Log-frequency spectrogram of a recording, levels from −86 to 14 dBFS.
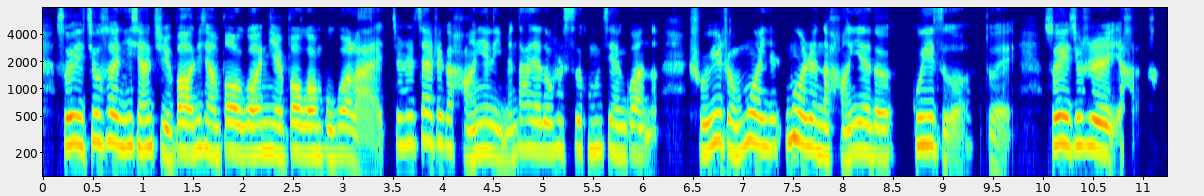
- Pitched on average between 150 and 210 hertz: No, high, 220 Hz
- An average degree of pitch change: Yes, average, 3.5 semitones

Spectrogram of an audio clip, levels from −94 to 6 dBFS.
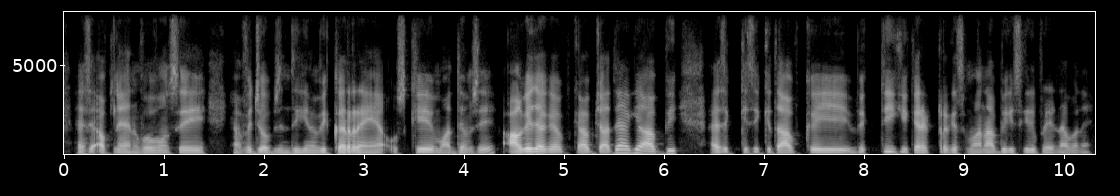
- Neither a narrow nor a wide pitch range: No, narrow, 1.6 semitones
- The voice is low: Yes, low, 115 Hz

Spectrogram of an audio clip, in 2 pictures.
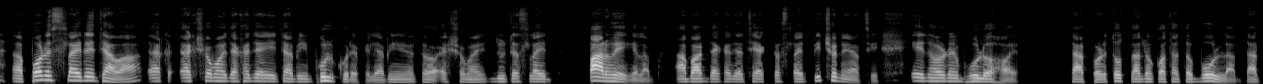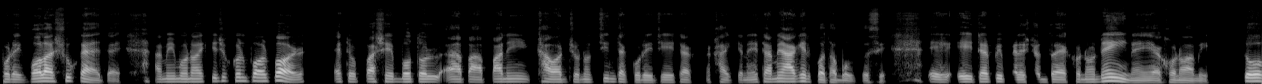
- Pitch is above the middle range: No, low, 130 Hz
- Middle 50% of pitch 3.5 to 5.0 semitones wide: Yes, average, 3.8 semitones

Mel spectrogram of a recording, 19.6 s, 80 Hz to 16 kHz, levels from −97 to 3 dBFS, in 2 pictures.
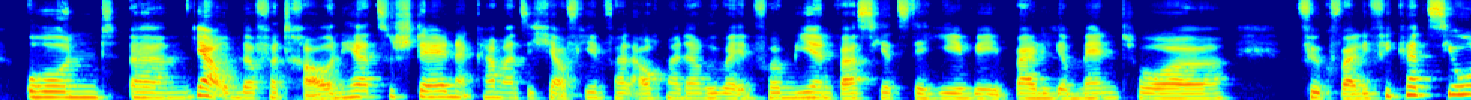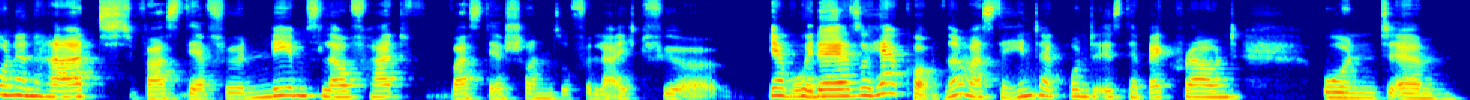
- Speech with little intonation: No, average, 4.2 semitones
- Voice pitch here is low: No, medium, 185 Hz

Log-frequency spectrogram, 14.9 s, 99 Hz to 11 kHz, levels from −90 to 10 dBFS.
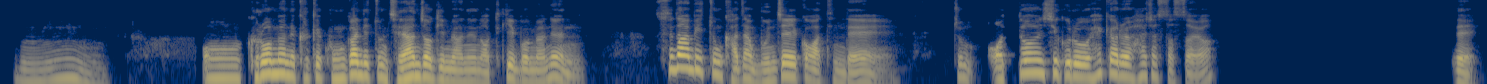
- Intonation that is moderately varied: No, wide, 6.5 semitones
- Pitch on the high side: No, medium, 140 Hz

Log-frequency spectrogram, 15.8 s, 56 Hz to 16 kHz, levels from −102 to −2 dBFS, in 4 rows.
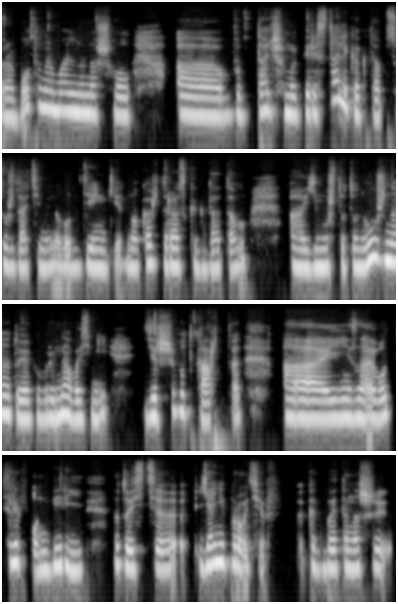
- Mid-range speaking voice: No, high, 210 Hz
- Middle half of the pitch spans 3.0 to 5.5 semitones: No, narrow, 2.6 semitones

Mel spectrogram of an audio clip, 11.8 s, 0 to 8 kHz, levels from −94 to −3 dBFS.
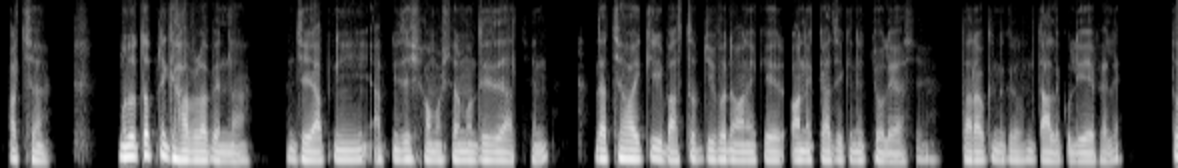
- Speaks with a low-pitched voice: Yes, low, 105 Hz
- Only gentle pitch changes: Yes, narrow, 1.8 semitones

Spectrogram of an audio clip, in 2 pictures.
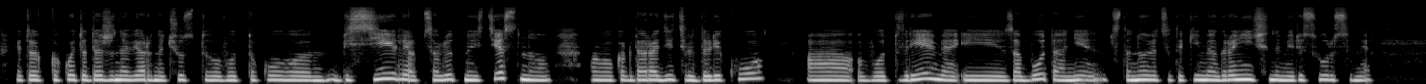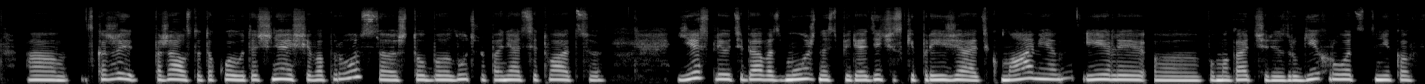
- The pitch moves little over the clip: Yes, narrow, 1.9 semitones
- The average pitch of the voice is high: Yes, high, 205 Hz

